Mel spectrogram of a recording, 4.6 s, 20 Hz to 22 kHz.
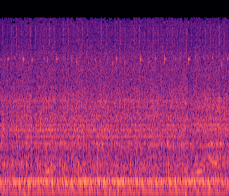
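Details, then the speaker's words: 1997 Lexus SC400 (1UZ V8) barn find, one previous owner, recorded at tailpipe: uneven stumbling idle with irregular dropout about every second; misfire. "this is what happens bring them to the tailpipe so they can hear the misfire that's what happens when you get a car with one of the original owners"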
